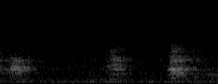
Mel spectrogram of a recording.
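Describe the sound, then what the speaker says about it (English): Dogs bark three times at a slow, even pace, faint and distant against a quiet indoor background, with no talking. "I hope y'all can hear these dogs."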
